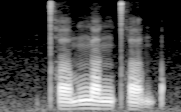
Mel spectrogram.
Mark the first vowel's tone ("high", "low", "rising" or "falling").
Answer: rising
